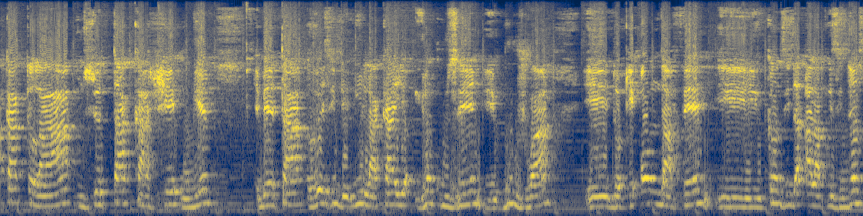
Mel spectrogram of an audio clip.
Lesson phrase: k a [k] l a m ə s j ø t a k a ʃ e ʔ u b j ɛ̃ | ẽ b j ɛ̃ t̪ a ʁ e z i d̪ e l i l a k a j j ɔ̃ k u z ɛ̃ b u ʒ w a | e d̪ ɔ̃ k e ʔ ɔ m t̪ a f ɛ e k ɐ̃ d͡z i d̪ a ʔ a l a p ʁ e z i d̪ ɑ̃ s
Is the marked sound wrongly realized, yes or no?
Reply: no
